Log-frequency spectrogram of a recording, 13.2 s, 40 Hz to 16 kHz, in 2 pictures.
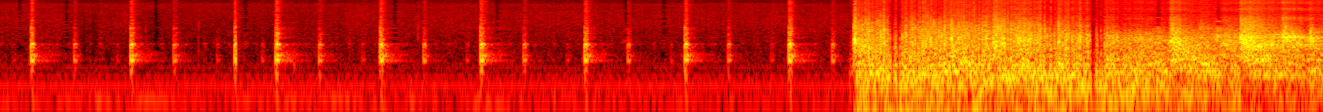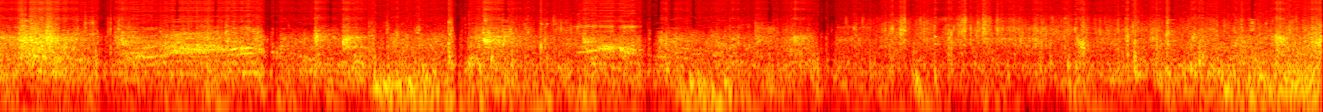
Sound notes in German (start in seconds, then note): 4.2 Explosion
